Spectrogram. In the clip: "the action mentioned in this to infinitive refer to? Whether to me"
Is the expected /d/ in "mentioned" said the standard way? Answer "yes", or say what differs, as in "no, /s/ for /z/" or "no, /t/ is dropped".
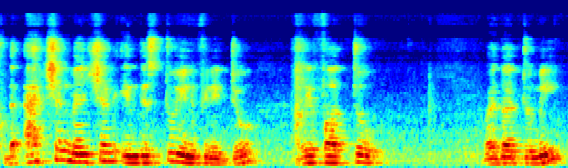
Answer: yes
